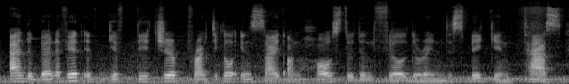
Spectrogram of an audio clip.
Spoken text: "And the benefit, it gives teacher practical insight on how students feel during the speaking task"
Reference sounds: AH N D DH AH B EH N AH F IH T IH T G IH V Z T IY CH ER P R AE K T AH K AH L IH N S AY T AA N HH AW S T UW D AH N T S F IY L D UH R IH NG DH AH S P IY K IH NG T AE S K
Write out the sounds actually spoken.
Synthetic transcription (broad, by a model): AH N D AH B EH N AH F IH T IH T G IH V T IY CH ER P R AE K T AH K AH L IH N S AY T AA N HH AW S T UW D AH N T F IY L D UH R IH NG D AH S P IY K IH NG T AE S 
